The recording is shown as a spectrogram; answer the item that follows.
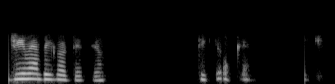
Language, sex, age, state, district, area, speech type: Urdu, female, 30-45, Delhi, Central Delhi, urban, conversation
